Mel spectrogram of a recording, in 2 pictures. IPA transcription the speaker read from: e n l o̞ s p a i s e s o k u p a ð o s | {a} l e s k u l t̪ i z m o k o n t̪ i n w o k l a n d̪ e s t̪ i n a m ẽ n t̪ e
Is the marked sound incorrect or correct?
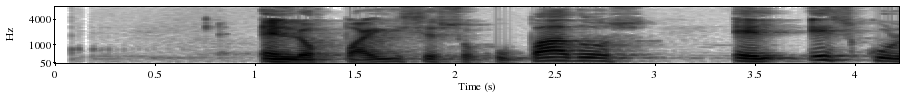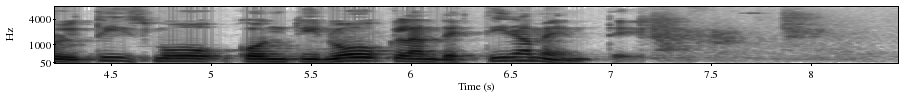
incorrect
